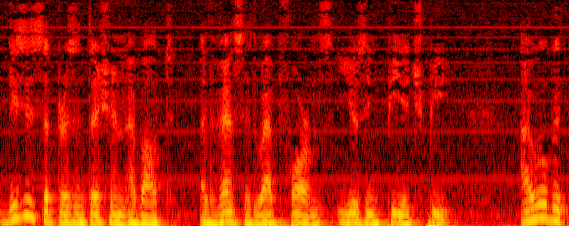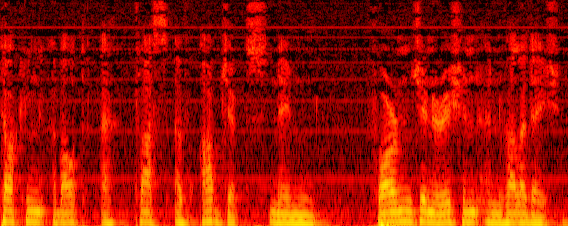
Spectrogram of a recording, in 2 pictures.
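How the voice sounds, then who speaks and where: A man is speaking, his voice somewhat breathy. The tone is dark and mellow. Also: medium pitch for a man, ordinary pitch variation. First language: Portuguese. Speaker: software developer. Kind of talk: tutorial. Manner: slow; halting.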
